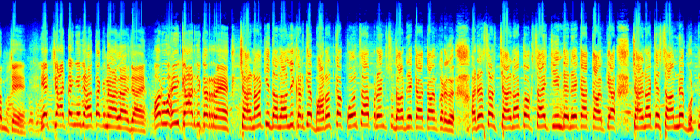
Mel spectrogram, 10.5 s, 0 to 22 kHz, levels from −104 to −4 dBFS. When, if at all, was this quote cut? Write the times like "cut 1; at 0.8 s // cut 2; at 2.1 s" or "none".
cut 1; at 3.5 s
